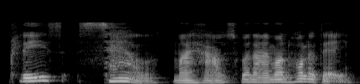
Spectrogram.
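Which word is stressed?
sell. The stress falls on the word sell. They want it sold, not bought. "So they don't want you to buy the house, they want you to sell the house"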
